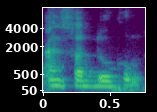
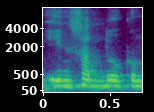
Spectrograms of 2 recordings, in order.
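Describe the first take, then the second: First: The first word is said with an a vowel. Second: The first word is said with an i vowel. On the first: "dengan fathah" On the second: "bikasr hamzah"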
